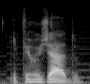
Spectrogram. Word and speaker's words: enferrujado: Portuguese word for worsty, enferrujado, but guess what? She pronounced the J like it was an H.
